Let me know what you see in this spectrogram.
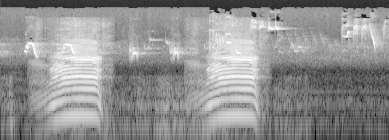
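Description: A cow mooing twice: two long moos of about a second each, two seconds apart, rising and then falling slightly in pitch. Short high bird chirps come in between.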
